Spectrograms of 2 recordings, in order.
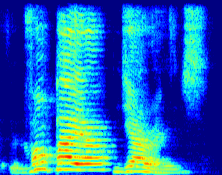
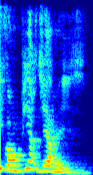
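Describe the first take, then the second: First: "Vampire Diaries" said slowly the English way, VAM-pie DIE-reez; English-style title. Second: "Vampire Diaries" said the French way, vam-PIR dia-RIZ; French-style title. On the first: Fan repeats the "correct" English title she was taught, slow and deliberate. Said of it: "ça se dit". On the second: Fan admits how she usually says the show's name, French pronunciation. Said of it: "moi en général je dis". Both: Shown as a demonstration.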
